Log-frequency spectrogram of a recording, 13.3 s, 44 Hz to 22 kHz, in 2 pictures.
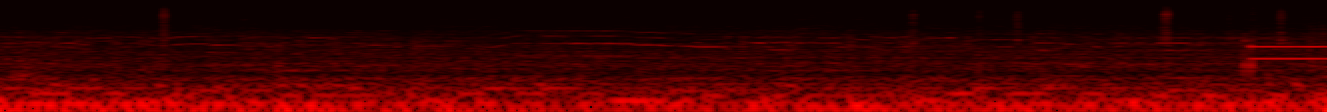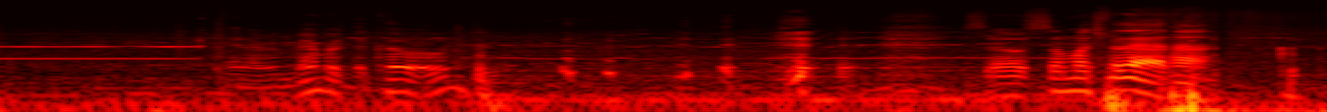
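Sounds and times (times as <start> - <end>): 
big truck engine rumbling while maneuvering up to gate: 0.0 - 13.2
sustained electronic beep: 6.2 - 7.7
speech: 8.1 - 12.8
laughter: 9.3 - 11.3.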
